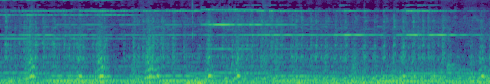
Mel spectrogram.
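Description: A Balinese priest's hand bell (genta) ringing continuously during worship, its thin tones held steady, over a low steady drone.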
